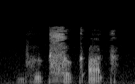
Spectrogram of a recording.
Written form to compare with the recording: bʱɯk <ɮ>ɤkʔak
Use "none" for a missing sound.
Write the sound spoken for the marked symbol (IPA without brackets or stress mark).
ɮ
